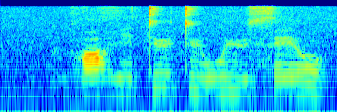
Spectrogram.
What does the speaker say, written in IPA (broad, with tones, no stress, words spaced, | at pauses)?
ɡʱɑ˨ɦi˨ty˦ty˨ wy˦˨se˦o̯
